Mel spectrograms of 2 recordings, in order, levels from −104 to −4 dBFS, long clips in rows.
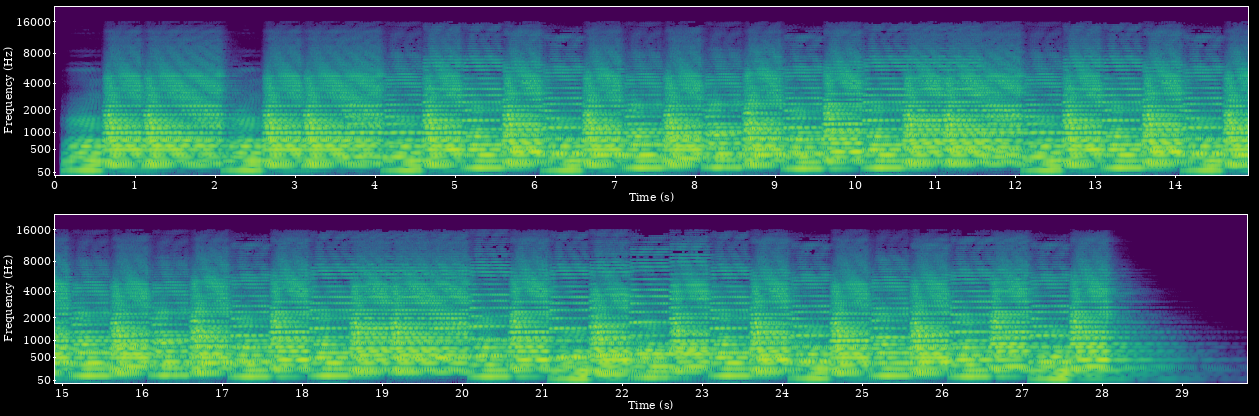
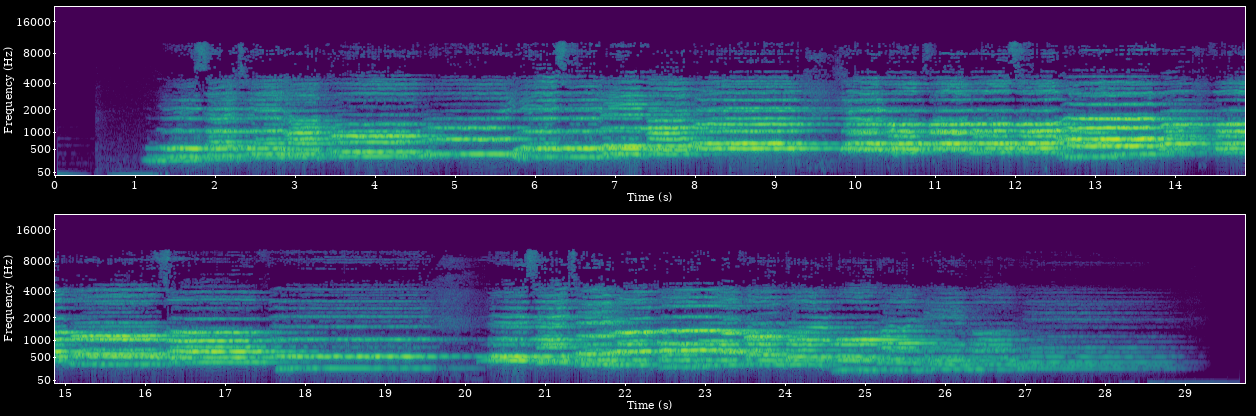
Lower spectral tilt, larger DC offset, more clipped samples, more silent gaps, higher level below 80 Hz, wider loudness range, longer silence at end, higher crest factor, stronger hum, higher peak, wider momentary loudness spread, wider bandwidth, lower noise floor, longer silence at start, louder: first, -5.5 dB/octave vs -2.5 dB/octave; neither; neither; neither; first, -38 dBFS vs -88 dBFS; second, 1 LU vs 10 LU; second, 1.2 s vs 1.95 s; second, 14 dB vs 20 dB; neither; first, -2 dBFS vs -6 dBFS; second, 4 LU vs 12 LU; first, 14.5 kHz vs 10 kHz; second, -64 dBFS vs -79 dBFS; second, 0.05 s vs 1.15 s; first, -16 LUFS vs -24 LUFS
